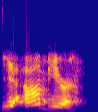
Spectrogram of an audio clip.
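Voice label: reporting in, professional female; vo; Counter Strike Model Pack; CS:GO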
